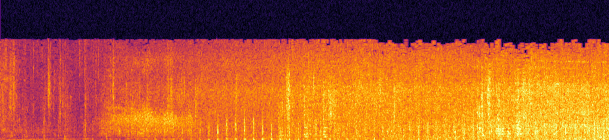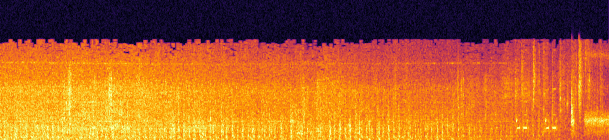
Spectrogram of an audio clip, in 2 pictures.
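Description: A strong wind roars and rises, then slowly eases.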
